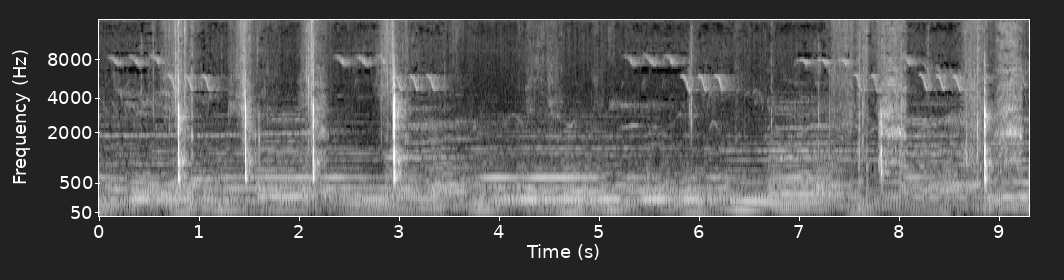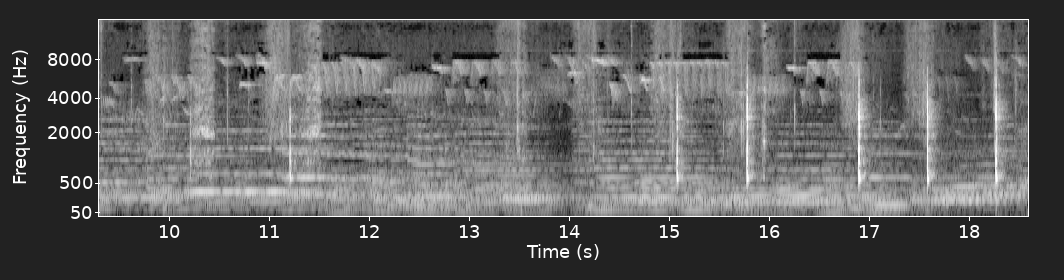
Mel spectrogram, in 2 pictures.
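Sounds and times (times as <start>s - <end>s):
soft oldies music: 0.0s - 18.5s
knife chops in a kitchen: 0.7s - 2.3s, 2.9s - 3.2s, 7.6s - 8.1s, 8.7s - 9.3s, 11.1s - 11.6s, 14.9s - 16.2s, 16.8s - 18.5s.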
